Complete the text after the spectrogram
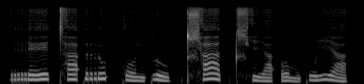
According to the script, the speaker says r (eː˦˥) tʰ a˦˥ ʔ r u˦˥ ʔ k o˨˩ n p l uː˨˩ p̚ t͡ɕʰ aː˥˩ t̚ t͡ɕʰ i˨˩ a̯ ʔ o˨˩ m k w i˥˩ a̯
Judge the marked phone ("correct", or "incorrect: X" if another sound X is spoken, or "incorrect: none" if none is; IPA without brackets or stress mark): correct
